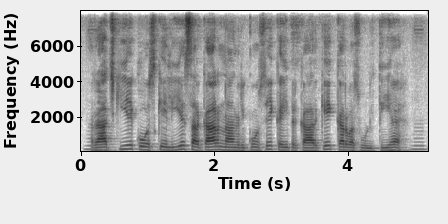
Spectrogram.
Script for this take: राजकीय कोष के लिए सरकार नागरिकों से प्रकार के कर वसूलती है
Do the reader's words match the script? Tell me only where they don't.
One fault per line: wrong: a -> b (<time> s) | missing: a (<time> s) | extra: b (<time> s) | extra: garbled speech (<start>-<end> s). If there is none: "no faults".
extra: कई (2.9 s)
